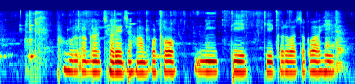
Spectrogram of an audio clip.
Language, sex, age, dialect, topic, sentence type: Magahi, male, 18-24, Northeastern/Surjapuri, agriculture, question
